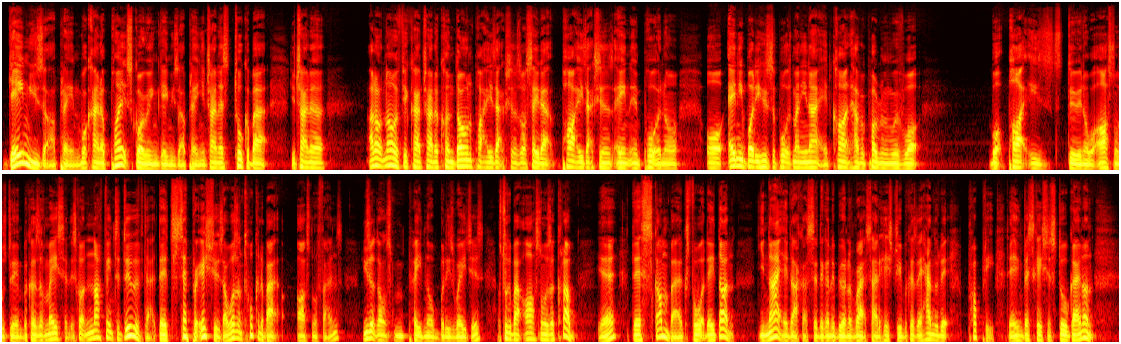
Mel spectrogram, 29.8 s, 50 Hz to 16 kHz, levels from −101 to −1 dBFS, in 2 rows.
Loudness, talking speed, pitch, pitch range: -23 LUFS, 245 wpm, 110 Hz, 95-135 Hz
